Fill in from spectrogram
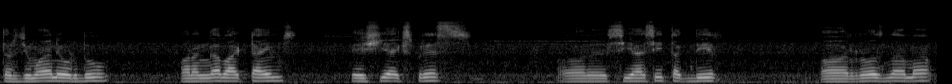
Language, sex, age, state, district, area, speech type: Urdu, male, 18-30, Maharashtra, Nashik, urban, spontaneous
